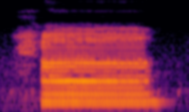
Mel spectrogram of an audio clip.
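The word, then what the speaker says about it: ح: নিচের লাইনটা পড়ি হ্যাঁ দেখেন এটা খুলে দিই হা হা হা হা হা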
